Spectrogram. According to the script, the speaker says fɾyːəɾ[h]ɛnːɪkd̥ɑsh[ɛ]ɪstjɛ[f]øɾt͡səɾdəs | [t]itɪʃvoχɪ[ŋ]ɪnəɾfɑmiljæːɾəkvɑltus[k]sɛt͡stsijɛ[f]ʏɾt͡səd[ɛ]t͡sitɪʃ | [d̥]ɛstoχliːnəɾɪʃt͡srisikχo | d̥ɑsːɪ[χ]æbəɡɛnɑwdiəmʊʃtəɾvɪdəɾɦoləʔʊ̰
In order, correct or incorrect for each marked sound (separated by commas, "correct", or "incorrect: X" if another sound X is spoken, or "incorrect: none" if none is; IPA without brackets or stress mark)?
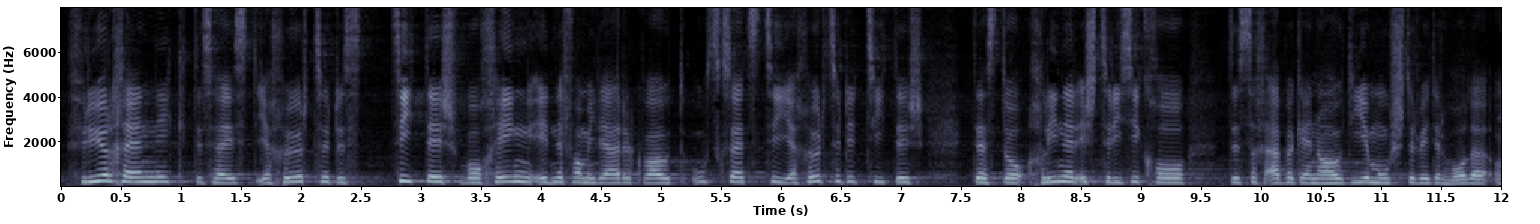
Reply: incorrect: χ, correct, incorrect: χ, incorrect: t͡s, correct, correct, incorrect: χ, incorrect: i, correct, correct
